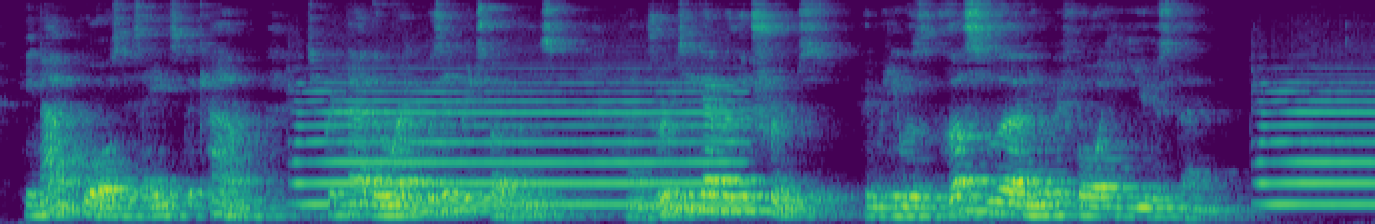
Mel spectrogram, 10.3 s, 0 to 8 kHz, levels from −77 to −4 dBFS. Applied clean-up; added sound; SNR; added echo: none; Wind instrument, woodwind instrument; 7 dB; reverberation time 1.0 s.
